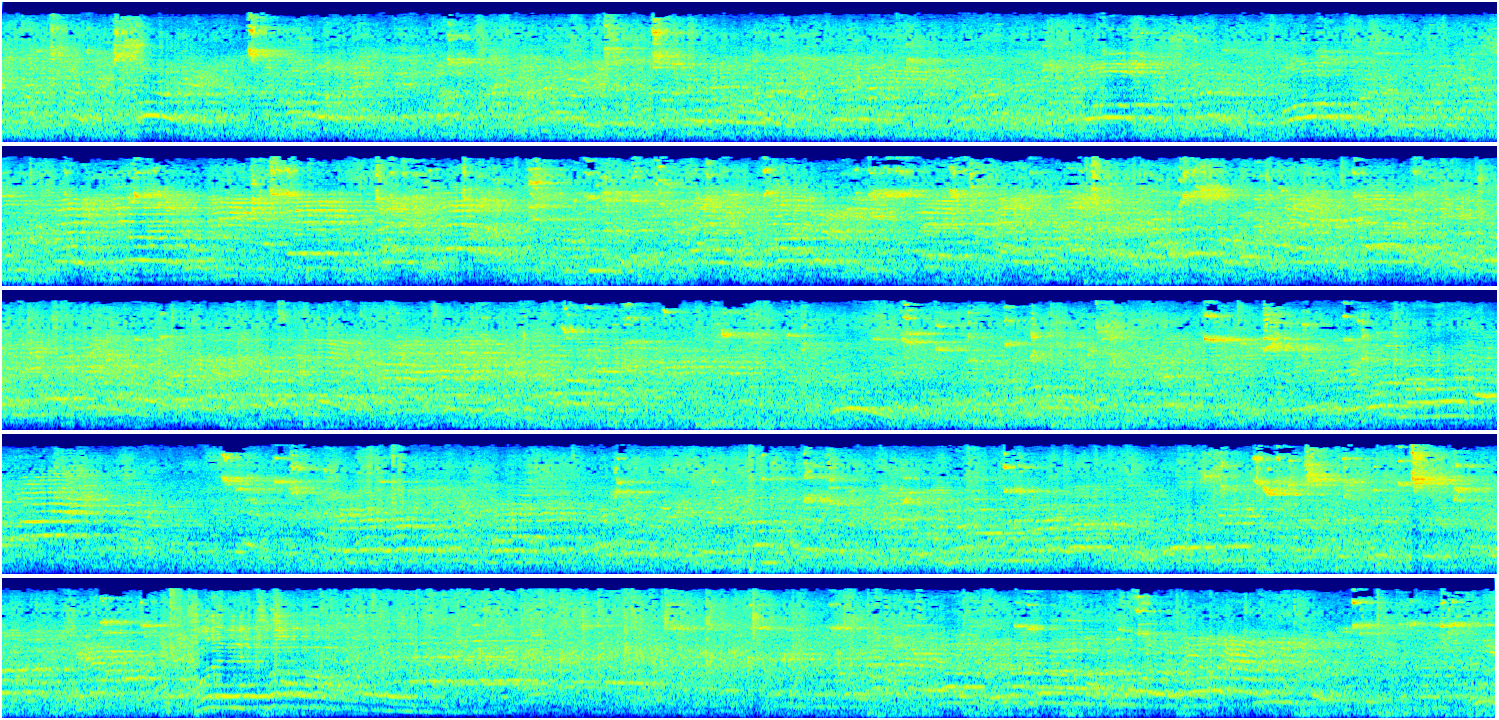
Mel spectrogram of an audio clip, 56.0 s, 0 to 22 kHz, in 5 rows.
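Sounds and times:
spectators talking and calling out: 0:00.0 - 0:56.0.

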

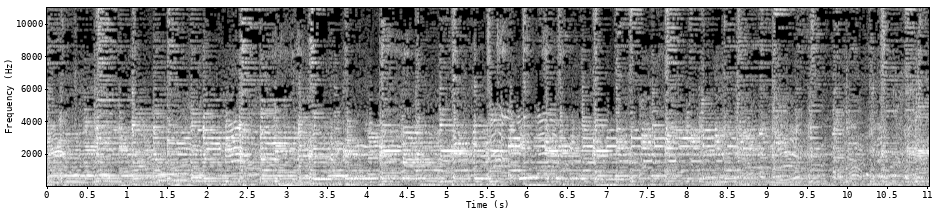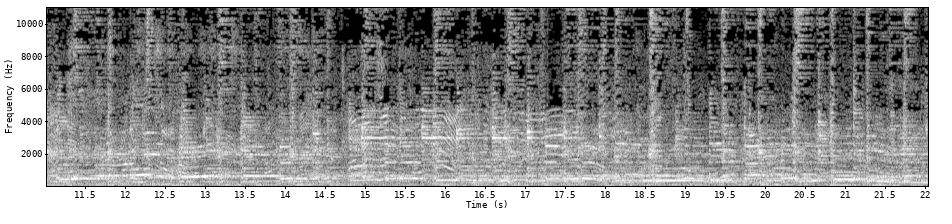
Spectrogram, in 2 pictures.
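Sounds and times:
bass notes: 0:00.0 - 0:22.0
country band playing: 0:00.0 - 0:22.0
guitars plucked and strummed: 0:00.0 - 0:22.0.

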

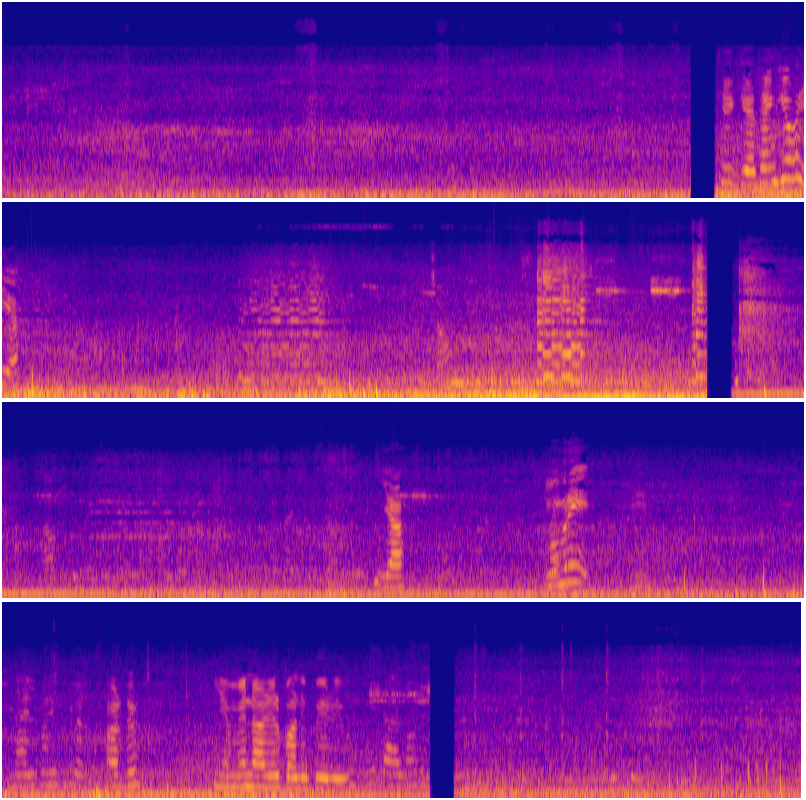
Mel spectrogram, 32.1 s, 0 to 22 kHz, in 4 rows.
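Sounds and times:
road traffic: 0:00.0 - 0:32.0
vehicle horns honking: 0:10.4 - 0:11.9, 0:13.4 - 0:15.1, 0:27.7 - 0:28.4.

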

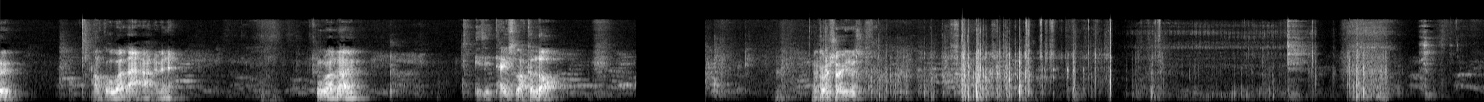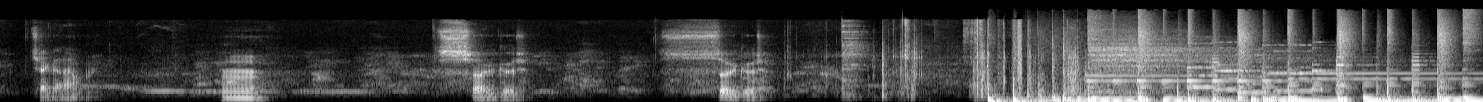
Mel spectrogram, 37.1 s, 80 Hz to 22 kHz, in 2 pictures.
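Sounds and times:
camera handling clicks and rustling: 0:10.9 - 0:14.5, 0:28.4 - 0:30.1
music with heavy drum beat: 0:30.9 - 0:37.0.

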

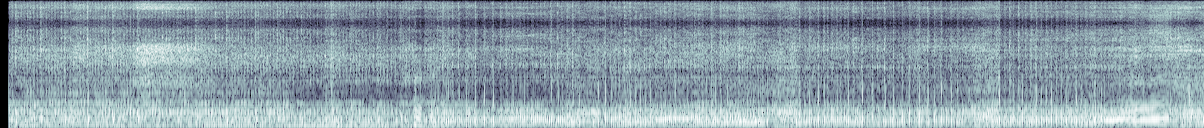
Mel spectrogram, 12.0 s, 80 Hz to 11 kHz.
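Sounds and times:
dirt bike engine running: 0:00.1 - 0:12.0.

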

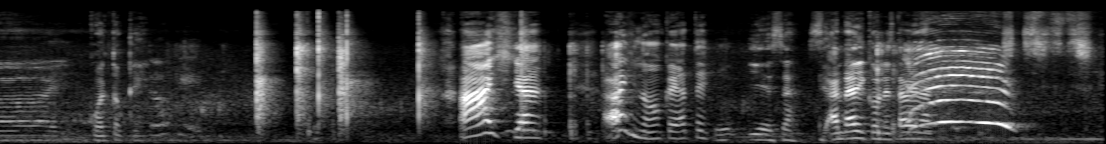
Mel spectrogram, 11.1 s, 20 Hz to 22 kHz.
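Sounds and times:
person clapping hands: 0:02.6 - 0:04.5.

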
